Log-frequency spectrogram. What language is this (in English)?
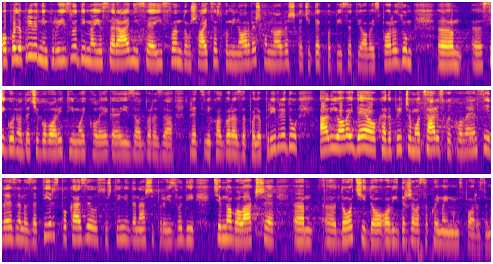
Serbian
